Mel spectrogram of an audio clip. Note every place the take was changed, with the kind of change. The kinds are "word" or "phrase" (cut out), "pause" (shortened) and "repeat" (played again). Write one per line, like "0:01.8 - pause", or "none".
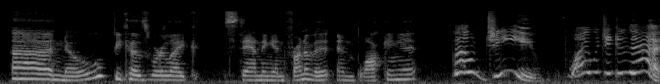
none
